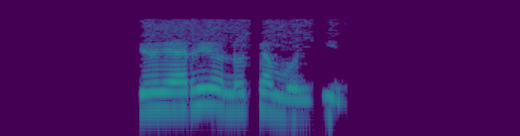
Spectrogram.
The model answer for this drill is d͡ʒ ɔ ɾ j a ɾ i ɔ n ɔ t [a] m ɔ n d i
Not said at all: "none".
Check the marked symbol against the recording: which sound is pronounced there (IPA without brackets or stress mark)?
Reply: a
